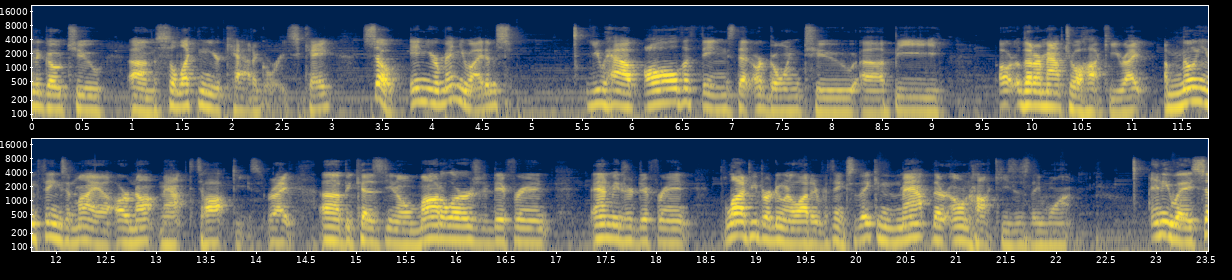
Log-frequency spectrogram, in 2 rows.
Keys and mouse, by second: 0.0 click, 5.2 click, 8.9-10.6 drag, 23.2 click.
